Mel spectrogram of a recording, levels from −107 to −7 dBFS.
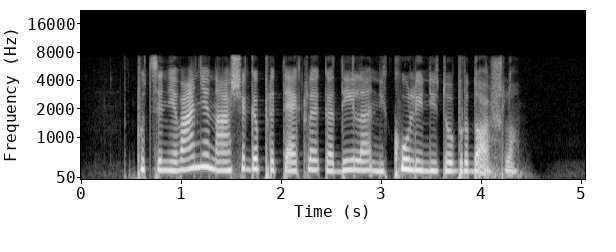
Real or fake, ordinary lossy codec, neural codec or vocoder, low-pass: real; none; none; 7.2 kHz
